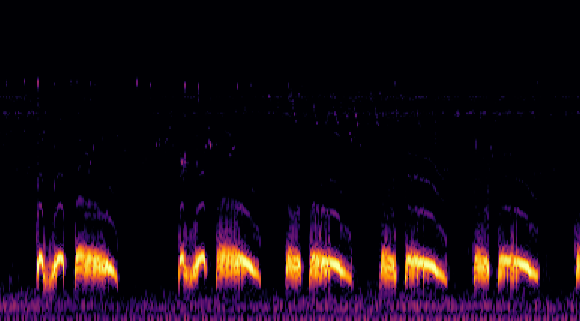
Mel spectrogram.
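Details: Decoy spotted dove of the 'kuk dua' call type repeating its paired phrase: a quick wavy note and a drawn-out descending coo, five times in under eight seconds, clear and loud.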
